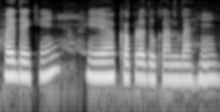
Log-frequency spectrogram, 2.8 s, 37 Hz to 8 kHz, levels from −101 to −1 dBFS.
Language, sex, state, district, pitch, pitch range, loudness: Bhojpuri, female, Jharkhand, Palamu, 205 Hz, 185-215 Hz, -18 LUFS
